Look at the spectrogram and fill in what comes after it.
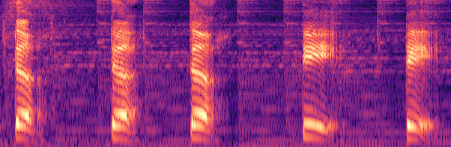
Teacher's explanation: This hat basically means that it's pronounced like the previous letter, but with the flick of the tongue. A flick of the tongue from the ridge in your mouth all the way to your front teeth.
